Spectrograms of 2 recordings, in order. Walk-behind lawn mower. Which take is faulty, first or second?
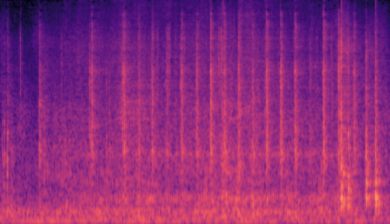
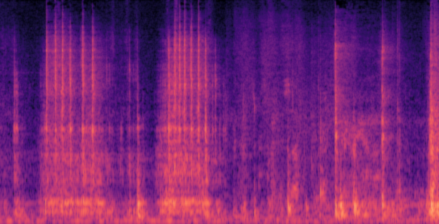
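first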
